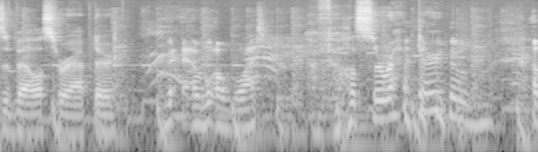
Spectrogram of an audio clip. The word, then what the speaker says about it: velociraptor: How do you say it? Velociraptor. No, it's a velociraptor.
